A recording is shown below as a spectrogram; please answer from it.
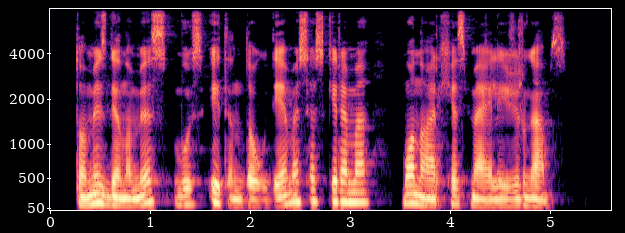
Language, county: Lithuanian, Kaunas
